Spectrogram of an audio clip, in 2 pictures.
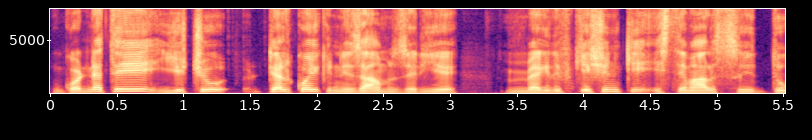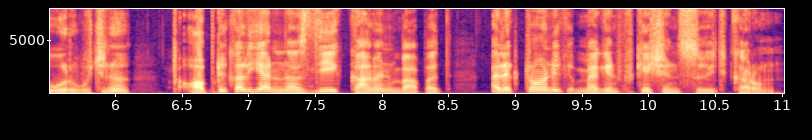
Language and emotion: Kashmiri, neutral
